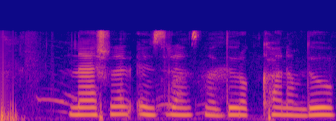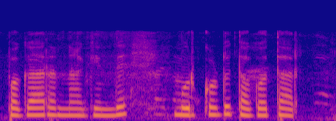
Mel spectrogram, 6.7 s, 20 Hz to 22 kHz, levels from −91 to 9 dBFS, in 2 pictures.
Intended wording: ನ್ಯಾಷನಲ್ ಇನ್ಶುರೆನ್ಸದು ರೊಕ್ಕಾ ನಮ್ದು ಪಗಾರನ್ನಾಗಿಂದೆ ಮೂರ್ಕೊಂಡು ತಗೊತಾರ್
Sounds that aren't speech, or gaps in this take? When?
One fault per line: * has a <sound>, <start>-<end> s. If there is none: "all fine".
all fine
